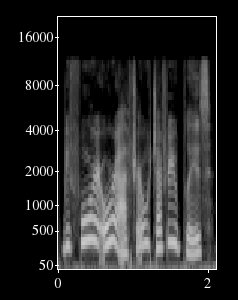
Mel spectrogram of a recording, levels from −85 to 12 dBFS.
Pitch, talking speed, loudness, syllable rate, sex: 275 Hz, 170 wpm, -18 LUFS, 6.1 syllables/s, female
